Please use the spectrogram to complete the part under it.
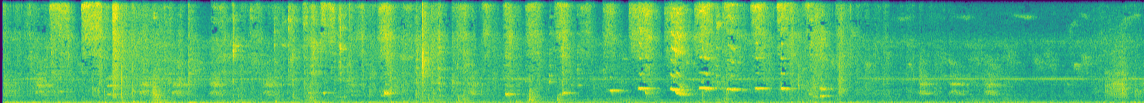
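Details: Male Cavapoo puppy making quiet, high whimpers and squeaky yips, short and irregular, scattered through the recording among rustling and clicking handling noises.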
